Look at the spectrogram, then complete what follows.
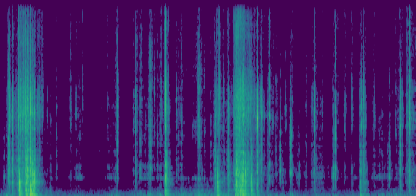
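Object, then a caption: Bar of soap. A utility knife blade scrapes and carves crunchy flakes off a small, solid bar of soap with a pink-to-purple glitter gradient and a scored top, held in the hand. Crisp, gritty crunching comes in bursts, loudest near the start and again around the middle, with quieter ticks and scrapes between them.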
